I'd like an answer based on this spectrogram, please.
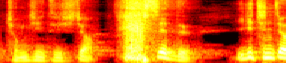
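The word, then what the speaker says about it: חֶסֶד: 인애를 우리나라 말로 인애로 번역했지만 히브리어로는 헤세드예요. 정확한 발음은 카세드예요. 카세드. 네, 카세드예요. 네, 이래야 좀 정신이 드시죠? 헤세드.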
